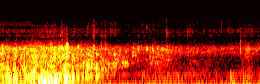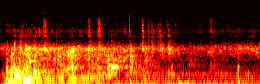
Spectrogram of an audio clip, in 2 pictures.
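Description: Underwater bubbling and churning heard through a submerged camera. A loud bubbling rush at the start fades over about two seconds into quieter churning, then comes again about five seconds in, with faint clicks.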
